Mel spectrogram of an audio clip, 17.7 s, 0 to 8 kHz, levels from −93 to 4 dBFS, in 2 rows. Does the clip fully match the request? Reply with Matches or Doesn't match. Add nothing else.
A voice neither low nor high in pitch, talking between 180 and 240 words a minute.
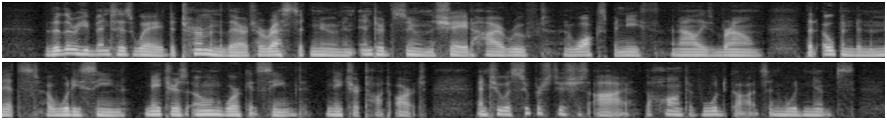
Doesn't match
